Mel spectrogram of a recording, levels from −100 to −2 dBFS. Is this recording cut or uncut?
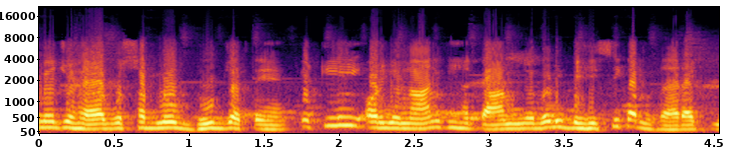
cut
